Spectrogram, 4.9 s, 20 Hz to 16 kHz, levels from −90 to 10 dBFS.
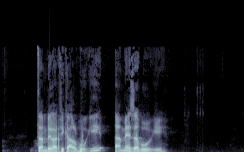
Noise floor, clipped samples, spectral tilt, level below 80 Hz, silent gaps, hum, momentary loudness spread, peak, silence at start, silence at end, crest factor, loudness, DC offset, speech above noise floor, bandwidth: -76 dBFS; under 0.1%; -6.5 dB/octave; -40 dBFS; none; none; 10 LU; 0 dBFS; 0.75 s; 1.55 s; 16 dB; -15 LUFS; under 0.1%; 62 dB; 11.5 kHz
